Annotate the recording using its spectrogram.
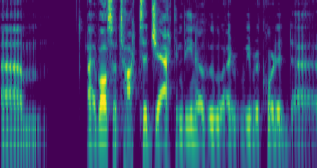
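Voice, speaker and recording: In an American accent, a gravelly man speaks with a very deep, low pitch and a monotone, flat intonation. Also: very clean recording, silent background. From Tucson, Arizona. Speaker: musician. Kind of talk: casual interview chat.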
